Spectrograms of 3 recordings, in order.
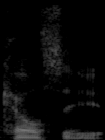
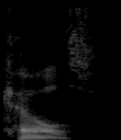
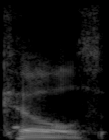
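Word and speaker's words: Kelce: the bomb that like his name is not kelsey it kells yeah it's pronounced kells and oh so there's like a transformation yeah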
